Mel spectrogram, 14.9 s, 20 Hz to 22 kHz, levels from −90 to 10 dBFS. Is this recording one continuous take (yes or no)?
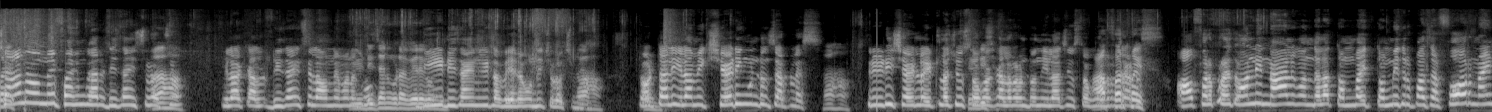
yes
